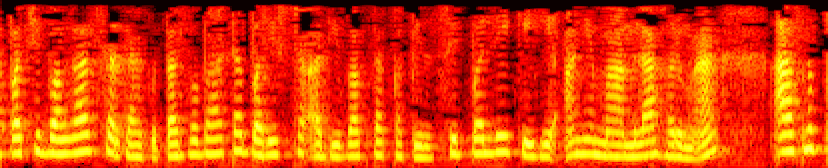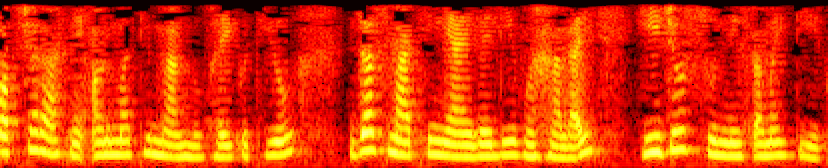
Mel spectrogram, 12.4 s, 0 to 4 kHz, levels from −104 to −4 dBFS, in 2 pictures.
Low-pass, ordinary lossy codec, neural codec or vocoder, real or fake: 3.6 kHz; MP3, 16 kbps; none; real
